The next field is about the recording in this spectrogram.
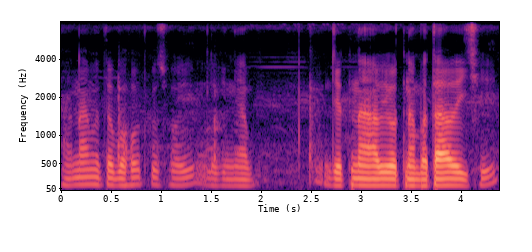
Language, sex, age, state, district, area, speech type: Maithili, male, 30-45, Bihar, Muzaffarpur, rural, spontaneous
